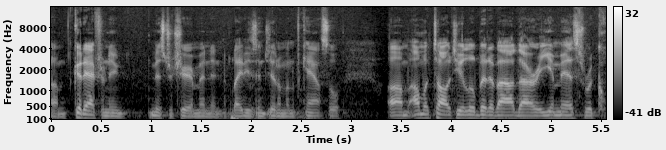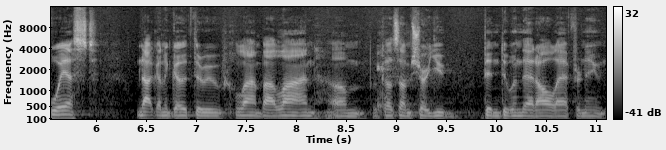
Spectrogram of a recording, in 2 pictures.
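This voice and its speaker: Speaking very fast in a monotone, flat delivery, a man with an American accent and a fairly low pitch is heard with audible room echo. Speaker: county EMS director. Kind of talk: budget presentation to council. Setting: county council meeting.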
